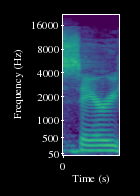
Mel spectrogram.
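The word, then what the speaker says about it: Sari: My name is Siri Shakra. Uh, pronunciation is key. I tell everyone it's Gary with an S.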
